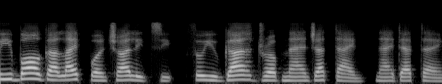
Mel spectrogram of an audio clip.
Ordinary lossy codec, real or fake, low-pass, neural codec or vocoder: none; fake; 7.2 kHz; codec, 16 kHz, 0.2 kbps, FocalCodec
